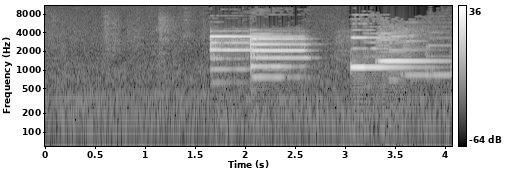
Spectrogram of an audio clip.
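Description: An electronic chime playing a short run of bell-like notes in two bursts: the first, about one and a half seconds in, holds two notes for about a second; the second, about a second later, steps through several notes and rings on as it fades. The chime is much louder than the quiet room around it.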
